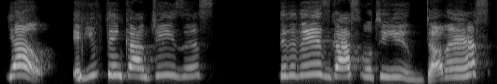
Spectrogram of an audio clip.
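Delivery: a drawn-out, high put-down; sassy comeback. Retold or imitated. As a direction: talk down to the fool slowly. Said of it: "And I'm like".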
